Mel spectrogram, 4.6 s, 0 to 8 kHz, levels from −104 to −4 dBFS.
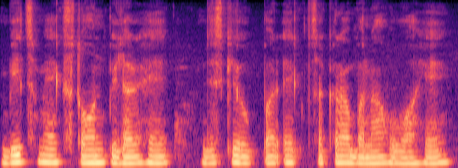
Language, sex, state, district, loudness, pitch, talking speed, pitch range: Hindi, male, Arunachal Pradesh, Lower Dibang Valley, -16 LUFS, 110 Hz, 170 wpm, 110-115 Hz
